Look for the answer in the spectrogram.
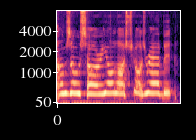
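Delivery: put-on voice pitched way up, slow, on the verge of tears. Retelling a woman's reply to kids seeking a lost rabbit: imitating someone almost crying. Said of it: "almost crying".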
